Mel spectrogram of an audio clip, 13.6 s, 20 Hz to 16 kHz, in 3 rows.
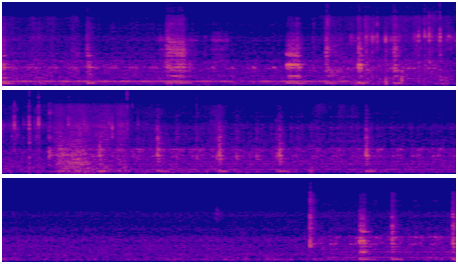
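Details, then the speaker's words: Amiga 600 floppy drive reading a copied game disk: quiet bursts of clicking head steps and soft whirring seeks; normal, healthy floppy drive operation. "it's just nice to hear the disk drive guide frankly"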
